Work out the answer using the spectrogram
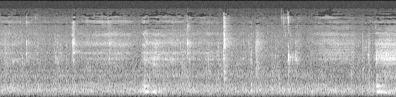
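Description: Close-miked chewing with the lips closed: soft wet mouth clicks and smacks. Twice, about two seconds in and near the end, a short hummed "mm" of enjoyment.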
